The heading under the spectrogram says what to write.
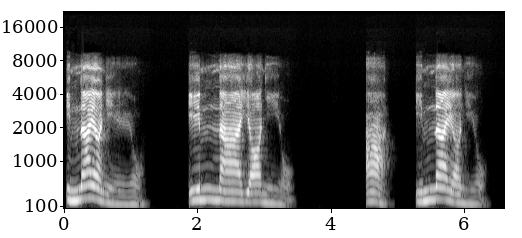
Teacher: Yo goes up. When it's a statement, the yo goes down.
